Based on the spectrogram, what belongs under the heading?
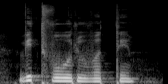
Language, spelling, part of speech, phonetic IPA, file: Ukrainian, відтворювати, verb, [ʋʲidtˈwɔrʲʊʋɐte], Uk-відтворювати.ogg
- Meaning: 1. to recreate, to reproduce (create anew) 2. to recreate, to reproduce, to reconstruct (accurately represent a past event or scene)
